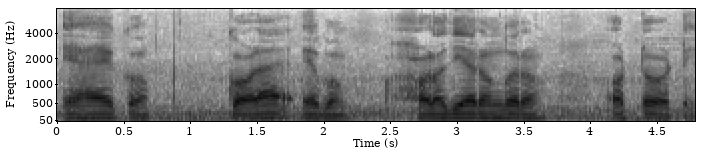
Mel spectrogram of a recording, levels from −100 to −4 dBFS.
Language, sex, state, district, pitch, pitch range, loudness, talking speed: Odia, male, Odisha, Khordha, 105 Hz, 100-110 Hz, -16 LUFS, 100 wpm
